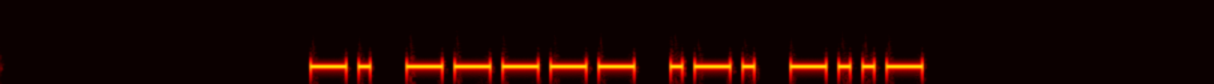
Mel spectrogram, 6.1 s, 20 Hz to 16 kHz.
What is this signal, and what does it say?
Morse code, heard as a keyed tone, about 23 wpm, 700 Hz. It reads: N0RX
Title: Speed Racing - USA 1x2 Call Signs 20wpm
